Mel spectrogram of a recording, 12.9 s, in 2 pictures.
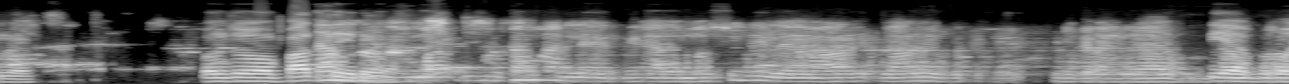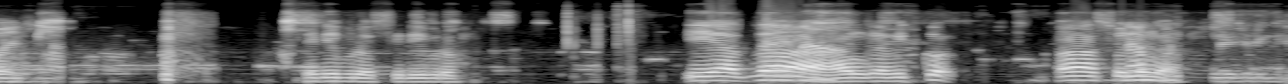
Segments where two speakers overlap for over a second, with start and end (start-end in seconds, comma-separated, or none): none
